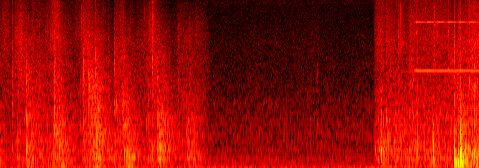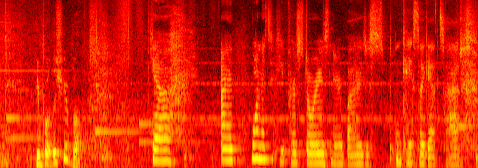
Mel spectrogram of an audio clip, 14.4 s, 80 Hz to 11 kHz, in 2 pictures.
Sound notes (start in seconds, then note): 0.0 footsteps plodding; 6.2 text chiming; 6.8 box thudding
